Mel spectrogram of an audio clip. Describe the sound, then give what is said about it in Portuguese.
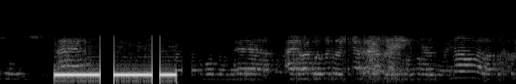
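Telephone tone while calling a client: three loud, steady beeps in quick succession, the last one shorter, followed by a voice talking. “Tô ligando pro cliente.”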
